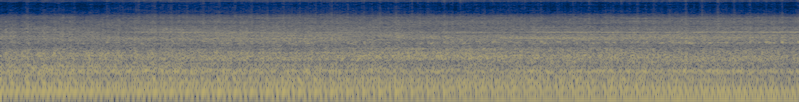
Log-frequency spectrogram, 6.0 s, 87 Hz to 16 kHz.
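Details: Caterpillar C13 diesel after a major overhaul: steady, even idle with low smooth rumble, no knocks or misses; oil pressure 3, fuel pressure 4.3, all normal, healthy.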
